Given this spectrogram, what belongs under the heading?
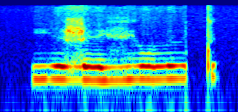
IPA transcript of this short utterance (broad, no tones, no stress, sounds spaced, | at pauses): j i ʐ e vʲ o l ɨ t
